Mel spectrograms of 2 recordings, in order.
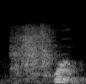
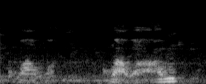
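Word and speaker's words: קום: Kwam, what that you see here, Kwam, Aquam. That means to rise or shall rise. Aquam. The wa, it's like in Shalom, you don't pronounce the wa like Shalom. To say Kwawam is Kwam.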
